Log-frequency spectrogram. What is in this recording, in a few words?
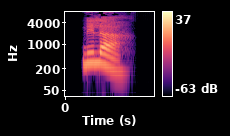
"nila", tagalog; tagalog pronouns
